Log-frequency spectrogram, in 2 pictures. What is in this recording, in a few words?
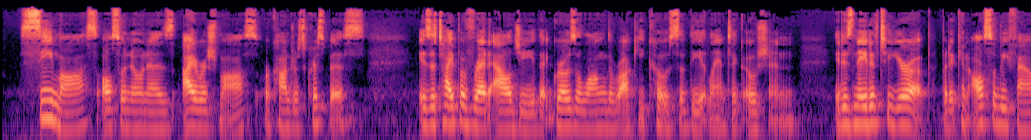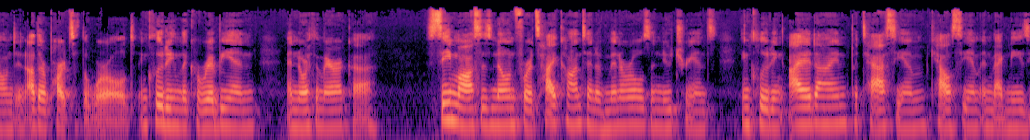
synthesized audio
